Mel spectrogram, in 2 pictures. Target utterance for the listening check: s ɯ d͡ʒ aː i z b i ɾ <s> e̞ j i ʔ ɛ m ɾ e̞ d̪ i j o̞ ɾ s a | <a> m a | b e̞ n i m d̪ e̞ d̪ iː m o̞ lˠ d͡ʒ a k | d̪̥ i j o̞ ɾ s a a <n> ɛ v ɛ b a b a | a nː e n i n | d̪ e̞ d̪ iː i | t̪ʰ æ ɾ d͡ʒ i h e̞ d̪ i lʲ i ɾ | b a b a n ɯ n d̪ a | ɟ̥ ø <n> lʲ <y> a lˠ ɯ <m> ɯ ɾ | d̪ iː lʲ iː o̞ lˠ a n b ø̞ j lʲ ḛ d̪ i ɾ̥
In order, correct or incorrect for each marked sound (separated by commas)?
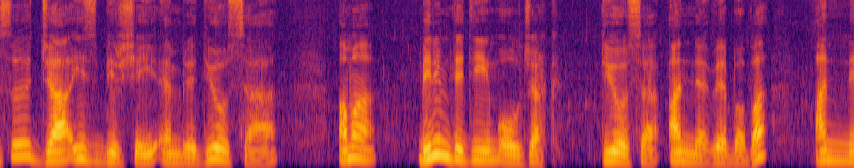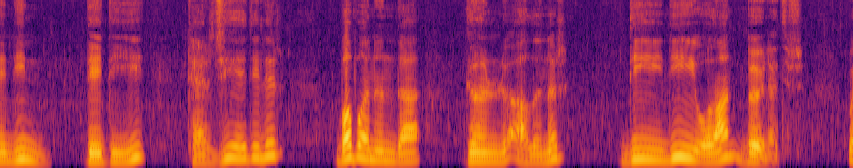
incorrect, correct, incorrect, correct, correct, incorrect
